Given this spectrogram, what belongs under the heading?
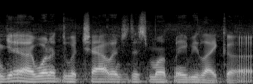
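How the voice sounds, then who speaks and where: At a moderate pace, a man speaks in a New York accent. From New York, Queens. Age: 30s. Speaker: animal-loving charity advocate. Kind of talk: casual interview chat.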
